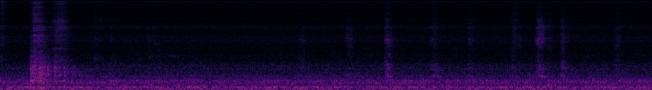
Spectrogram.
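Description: A plastic cup knocks softly against a board.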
